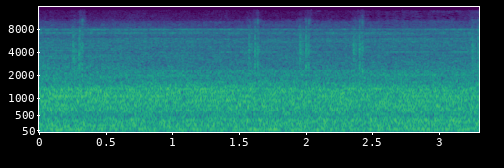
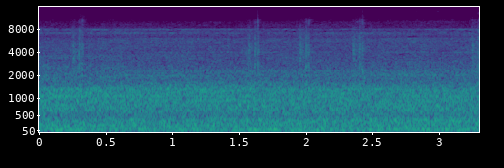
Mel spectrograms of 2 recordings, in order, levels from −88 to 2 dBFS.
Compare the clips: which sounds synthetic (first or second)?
second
